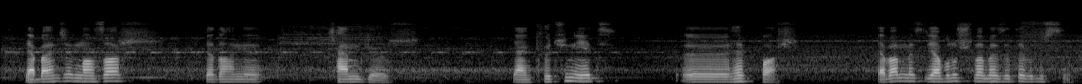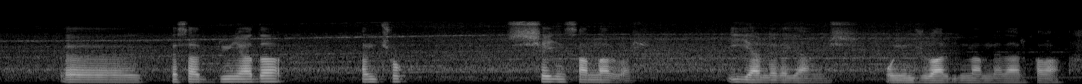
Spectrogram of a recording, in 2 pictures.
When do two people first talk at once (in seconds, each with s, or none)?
none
